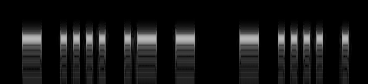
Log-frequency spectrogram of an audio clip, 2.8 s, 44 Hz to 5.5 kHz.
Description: Morse code, heard as a keyed tone, about 25 wpm, 600 Hz. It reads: THAT THE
